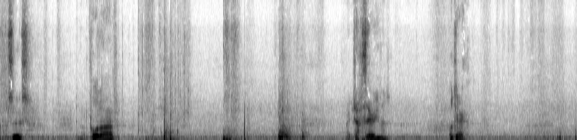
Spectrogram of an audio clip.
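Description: A cardboard box rustles and knocks as it is handled.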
